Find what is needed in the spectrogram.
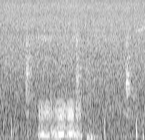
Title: Snoring pug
